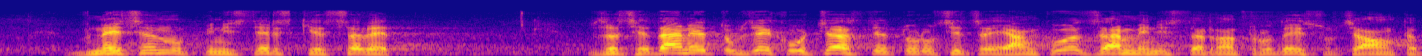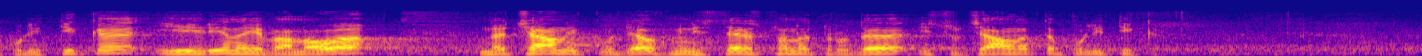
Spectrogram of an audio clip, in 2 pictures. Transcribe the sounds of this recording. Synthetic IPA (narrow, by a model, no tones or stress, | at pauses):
vnɛsɛnot̪minist̪ɛɾskijəsɐvɛt̪̚ | vzɐsɛd̪aniɛt̪ovzɛxəʊt͡ʃast̪iɛt̪oɾʊsit̪sɐjaŋkovəzaminist̪əɾnɐt̪ɾʊd̪əisot̪sialˠnət̪əpolʲit̪ikəiːɾinəivɐnɔvə | nɐt͡ʃalˠnikʊd̪ɛlˠfminist̪ɛɾst̪vonɐt̪ɾʊd̪əisot̪sialˠnət̪əpolit̪ikə̥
